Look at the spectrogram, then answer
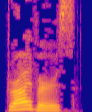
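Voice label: "drivers", British English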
